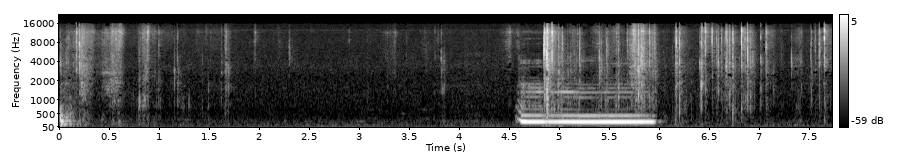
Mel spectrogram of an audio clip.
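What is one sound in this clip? A plastic packet crinkles between fingers.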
